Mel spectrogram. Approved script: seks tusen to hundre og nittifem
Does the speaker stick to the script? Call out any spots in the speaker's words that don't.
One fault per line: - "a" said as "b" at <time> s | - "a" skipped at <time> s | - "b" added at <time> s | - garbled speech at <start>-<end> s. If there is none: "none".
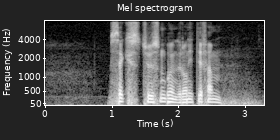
- "to" skipped at 1.8 s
